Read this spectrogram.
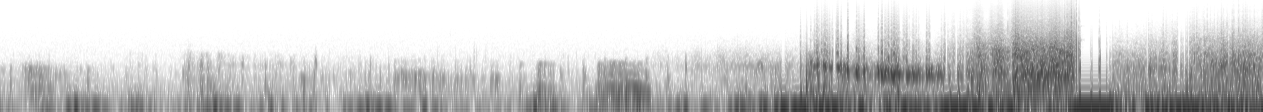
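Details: Self-recorded over own stomach with a USB electronic stethoscope, taking only liquids, not digesting food: low bubbling gurgles building to a louder rushing gurgle near the end; active bowel sounds.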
